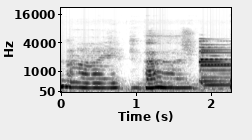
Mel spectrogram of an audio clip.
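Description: A person hums two long held notes, then near the end a note starts from a piano app on an iPad, steady and even, played to check the pitch.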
